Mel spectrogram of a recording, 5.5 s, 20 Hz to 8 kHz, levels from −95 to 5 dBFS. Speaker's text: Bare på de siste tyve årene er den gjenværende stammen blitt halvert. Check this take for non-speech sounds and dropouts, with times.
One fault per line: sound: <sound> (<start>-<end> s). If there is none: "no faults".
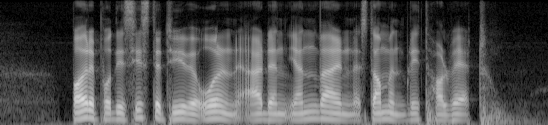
no faults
